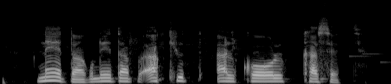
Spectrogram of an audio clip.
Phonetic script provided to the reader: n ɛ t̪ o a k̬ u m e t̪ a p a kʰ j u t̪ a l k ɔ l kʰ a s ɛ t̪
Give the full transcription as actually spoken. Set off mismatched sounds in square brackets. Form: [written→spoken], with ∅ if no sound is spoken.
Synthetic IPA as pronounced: n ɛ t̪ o a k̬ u [m→n] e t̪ a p a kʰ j u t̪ a l k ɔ l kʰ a s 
